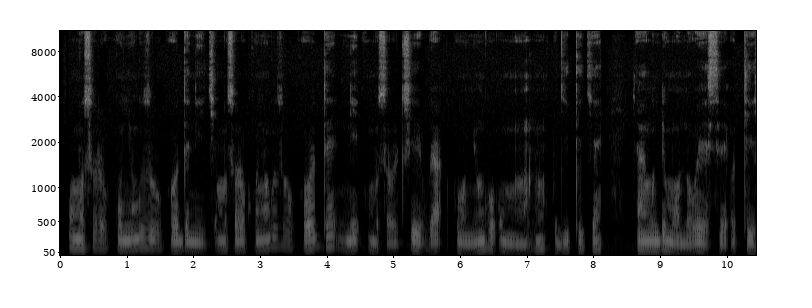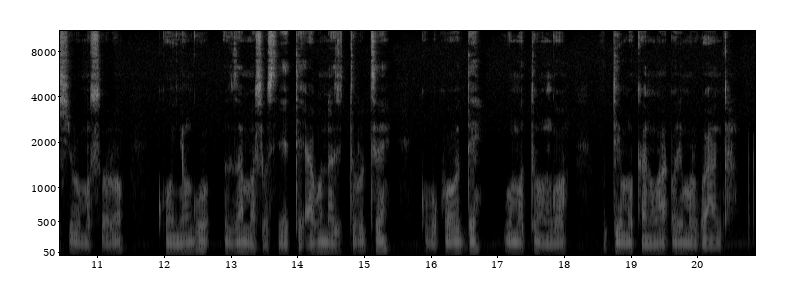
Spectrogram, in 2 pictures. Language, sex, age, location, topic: Kinyarwanda, female, 18-24, Kigali, government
